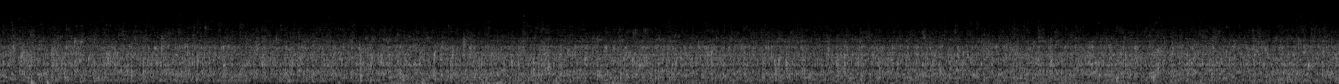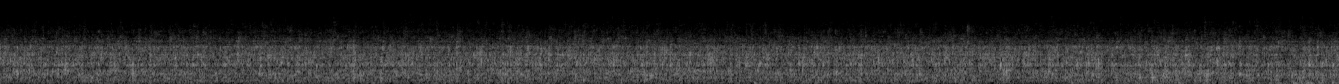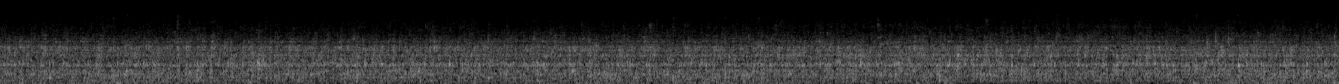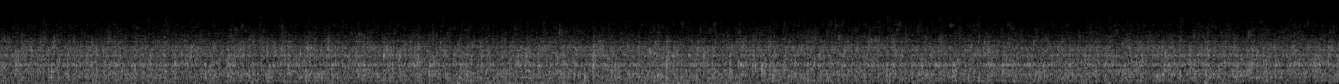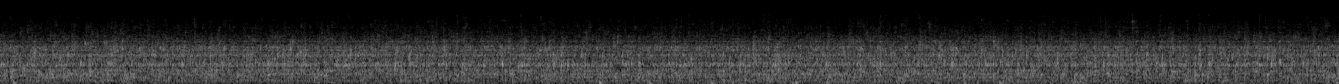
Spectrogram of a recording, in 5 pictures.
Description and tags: Stream going through pipe
Recorded using an AT8015 shotgun mic at a point in a stream where water is exiting a pipe under a dirt bridge in a stream in the woods.
brook, echo, pipe, stream, water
